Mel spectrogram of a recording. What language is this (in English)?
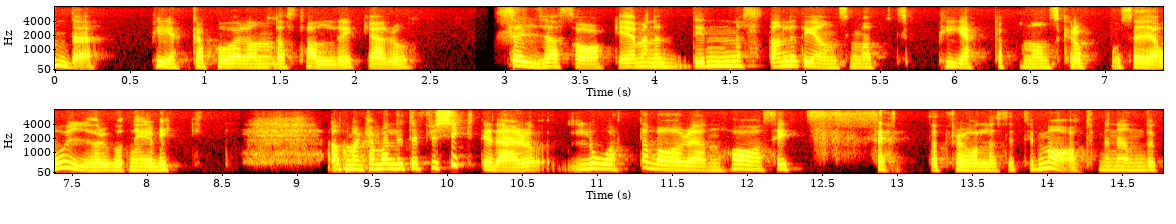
Swedish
